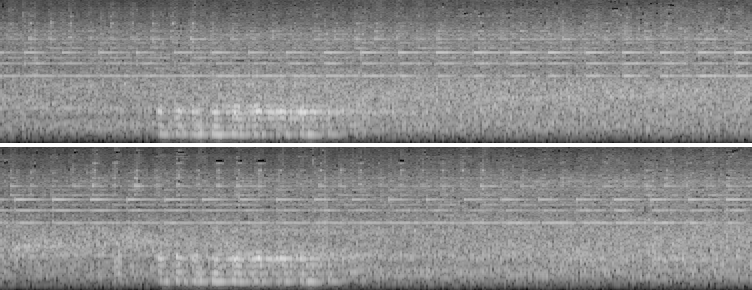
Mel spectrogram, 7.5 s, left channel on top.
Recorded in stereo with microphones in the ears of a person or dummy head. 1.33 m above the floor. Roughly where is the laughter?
Left.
